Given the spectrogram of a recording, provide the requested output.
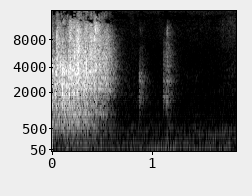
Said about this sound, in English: Oh, flinging dice. So it's just one purple for you to see what he's doing.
